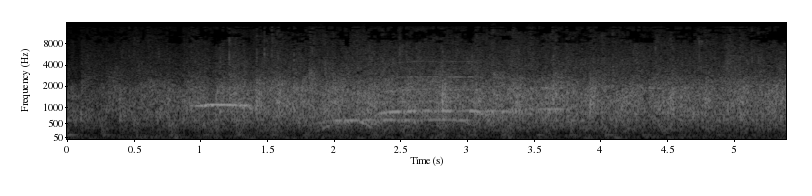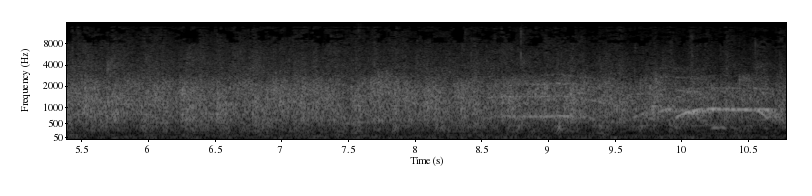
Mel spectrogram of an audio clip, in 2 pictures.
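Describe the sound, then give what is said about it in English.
Audience applause at a live ticketed show, a thick, sustained wash of many hands clapping that swells early and then holds at a steady, fairly loud level for about eleven seconds. “thank you for the unexpected applause.”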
